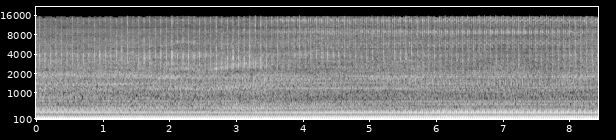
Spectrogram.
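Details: Mitsubishi GTO MK1 (3000GT) twin-turbo V6 idling steadily with a light, regular lifter tick over the low engine hum, before the lifters were replaced. Hydraulic lifter tick.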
